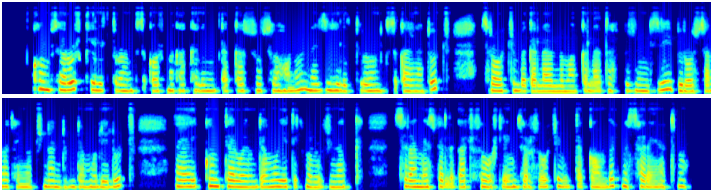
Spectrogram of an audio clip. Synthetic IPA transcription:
kʰo̞mput̪ʰəɾo̞t͡ʃːkʰəelekt̪ɾojnkʰɨ̥sɨkʼawot͡ʃːməkʰakːəljɛmːit̪ʼːəkʼːəsot̪sɨləɦo̞nəwɨnːəzːihelek̚t̪ʰɾonkʰɨ̥sɨkʼajnət̪ʰo̞t͡ʃːsɨɾawo̞t͡ʃːɪnbəkʼəlːalulːəmaɡːəla̰t̪ʼəfbɨzunɡize̞biɾot͡ʃsəɾat̪ʰəɲːo̞t͡ʃːɪnand̪ɨmd̪əɡmo̞le̞lo̞t͡ʃː | kʰo̞mput̪ʰəɾwɔjɪmd̪əɡmo̞jɛt̪ʰe̞knolo̞d͡ʒinəɡsɨɾajɛmːijasfəlːɨɡat͡ʃːɛwsəwo̞t͡ʃːlajmsəɾusəwo̞t͡ʃːjɛmːit̪ʼːəkʼːəmubːət̪məsaɾiajnət̪nəw

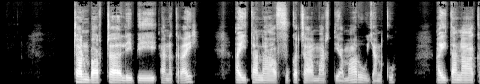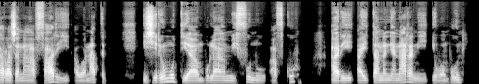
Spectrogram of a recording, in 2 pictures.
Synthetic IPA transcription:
ʈ͡ʂanumbaɾuʈ͡ʂəlebeanakiɾaj | aɦit̪anəv̥ukaʈ͡ʂəmaɾud̪̥eamaɾuianiku | aɦit̪anəkaɾazanəv̥aɾiawanat̪ini̥ | iziɾewmud̪iəmbuləmifunuav̥u̥ku | aɾiaɦit̪anənianaɾaniewambuni̥

